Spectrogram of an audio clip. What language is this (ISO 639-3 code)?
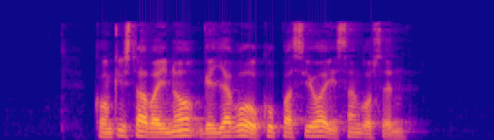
eus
